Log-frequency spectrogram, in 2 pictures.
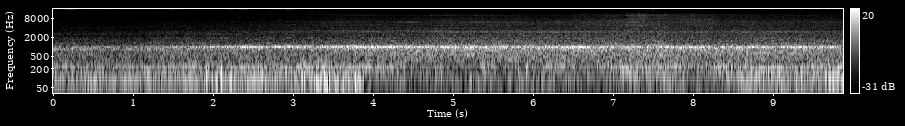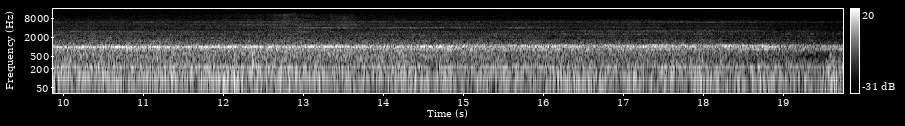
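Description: Electric trains running past on the tracks below, a continuous rumble with a steady high-pitched whine over it. It swells about two seconds in and eases off near the end.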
